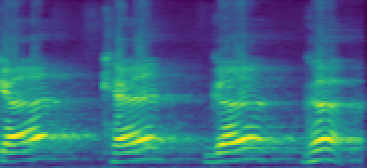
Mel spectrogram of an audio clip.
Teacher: कै वर्ग है, उसके सभी वर्णों का उच्चारण स्थान कहाँ से है कंठ से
